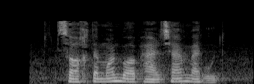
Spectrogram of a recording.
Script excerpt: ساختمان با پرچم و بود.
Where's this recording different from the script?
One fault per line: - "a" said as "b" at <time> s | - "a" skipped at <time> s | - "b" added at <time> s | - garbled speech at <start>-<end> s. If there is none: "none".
none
